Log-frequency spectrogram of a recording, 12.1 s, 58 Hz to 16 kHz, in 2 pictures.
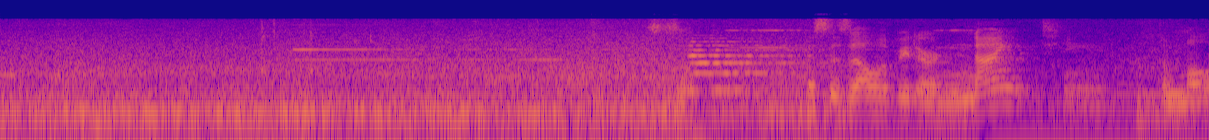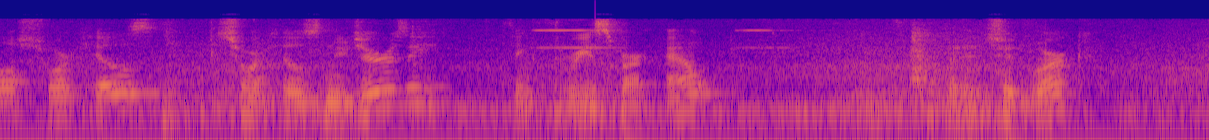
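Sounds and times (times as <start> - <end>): low rumble and hiss: 0.0 - 12.0
faint high steady tone: 1.4 - 5.1.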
